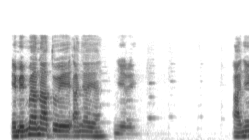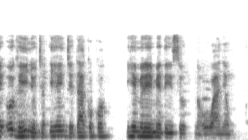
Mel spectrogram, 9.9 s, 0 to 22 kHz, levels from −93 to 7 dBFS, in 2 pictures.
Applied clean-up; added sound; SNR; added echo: neural mask model DeepFilterNet 3.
